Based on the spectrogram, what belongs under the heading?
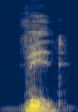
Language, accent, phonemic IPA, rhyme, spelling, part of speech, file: English, Australia, /vɪd/, -ɪd, vid, noun, En-au-vid.ogg
- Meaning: 1. Clipping of video 2. Clipping of videotape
